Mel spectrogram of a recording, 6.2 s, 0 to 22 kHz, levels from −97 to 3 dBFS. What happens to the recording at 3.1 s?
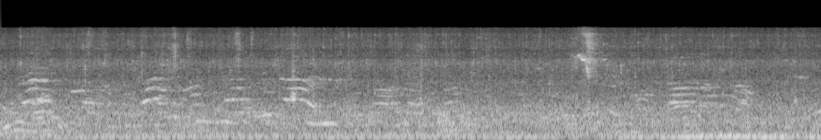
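At 3.1 s you're hearing the 4-bit ADPCM compression that runs through the whole clip. Each sample is a coarse 4-bit step from a prediction, so a gritty hiss rides on the loud parts, and nothing reaches above 10.7 kHz, which points to a low sample rate near 22 kHz.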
